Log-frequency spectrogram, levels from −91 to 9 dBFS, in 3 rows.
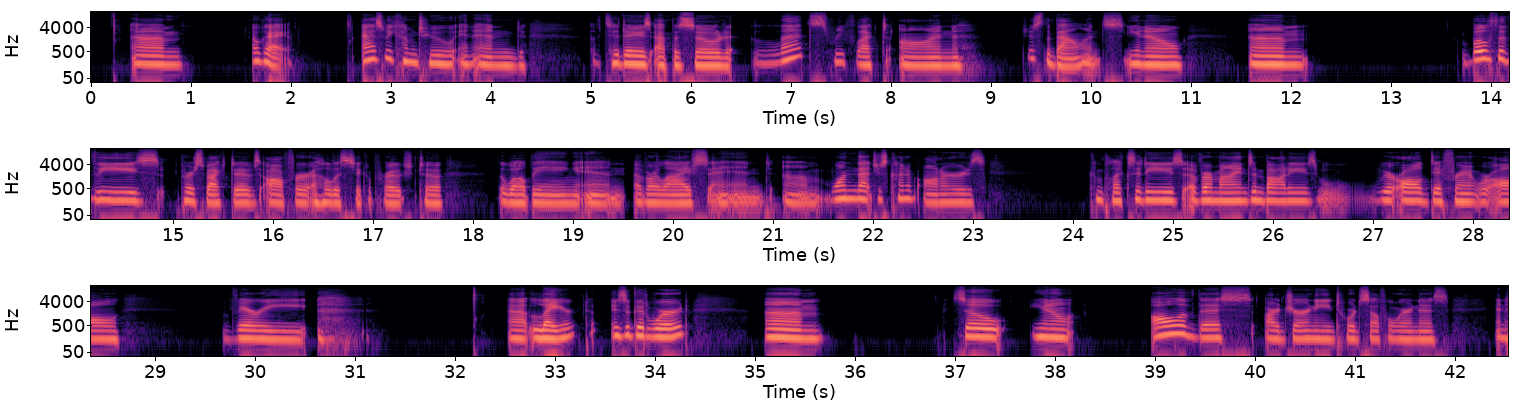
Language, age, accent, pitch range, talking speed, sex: English, 20-39, American, 155-195 Hz, 105 wpm, female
